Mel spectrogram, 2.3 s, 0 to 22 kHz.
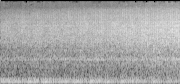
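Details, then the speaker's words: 2005 Chevrolet Tahoe V8 after the misfire was fixed: steady even idle with only light injector tick, no stumble or skip, normal idle. "All I hear is injector. Finally. So I'm charging up the laptop a little bit. I gotta get the scan tool out here and you know, clear the check light, but it's definitely not misfiring anymore. Sounds so much better."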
